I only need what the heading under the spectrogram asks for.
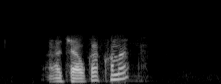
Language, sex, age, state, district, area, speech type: Santali, male, 30-45, Jharkhand, Seraikela Kharsawan, rural, conversation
